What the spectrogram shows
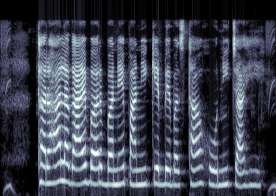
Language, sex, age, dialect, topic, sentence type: Chhattisgarhi, female, 60-100, Central, agriculture, statement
